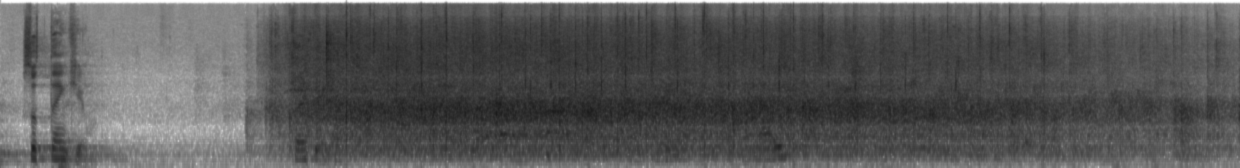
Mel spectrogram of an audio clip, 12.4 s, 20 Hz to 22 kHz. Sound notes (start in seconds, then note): 3.7 audience clapping loudly; 6.3 speaking away from mic; 8.4 audience clapping loudly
